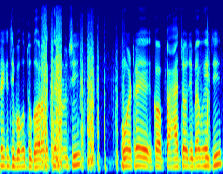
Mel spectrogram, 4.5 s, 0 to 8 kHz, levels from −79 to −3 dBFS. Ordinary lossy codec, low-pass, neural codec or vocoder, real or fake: none; 7.2 kHz; none; real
